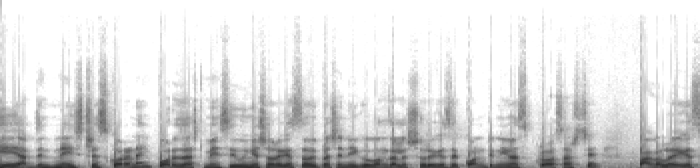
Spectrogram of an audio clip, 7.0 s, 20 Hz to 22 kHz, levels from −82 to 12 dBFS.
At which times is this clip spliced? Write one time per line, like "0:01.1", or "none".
none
